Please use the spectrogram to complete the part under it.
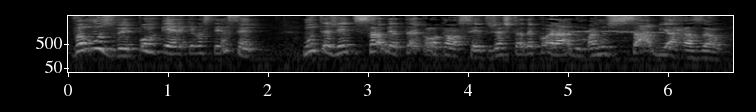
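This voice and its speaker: A Brazilian man teaching a grammar lesson, stressing syllables hard and repeating each rule. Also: sits high. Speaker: Portuguese teacher. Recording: echoey room, distant from the mic.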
